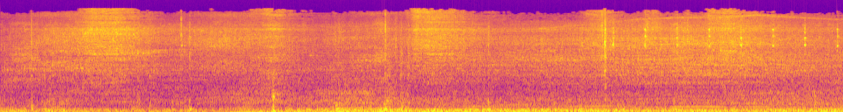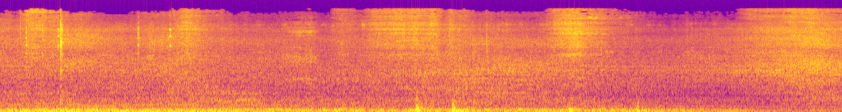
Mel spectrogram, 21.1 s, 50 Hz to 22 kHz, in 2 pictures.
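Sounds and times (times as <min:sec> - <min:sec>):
car road and engine rumble: 0:00.0 - 0:21.0.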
